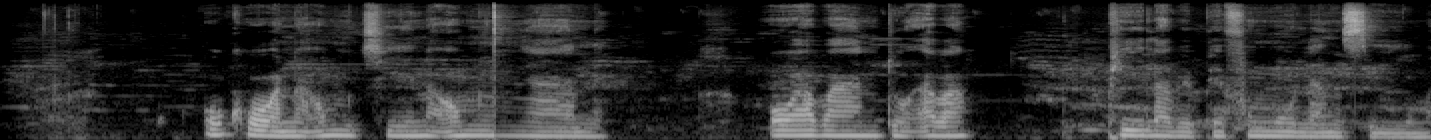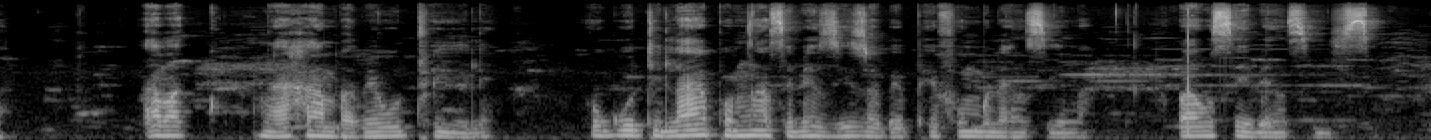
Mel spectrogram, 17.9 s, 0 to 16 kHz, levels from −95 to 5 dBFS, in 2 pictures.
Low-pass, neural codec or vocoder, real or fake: 14.4 kHz; none; real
